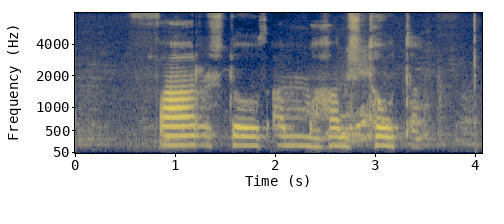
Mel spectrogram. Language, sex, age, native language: Icelandic, male, 10, Icelandic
